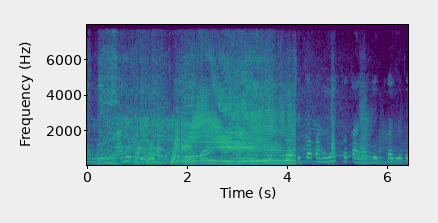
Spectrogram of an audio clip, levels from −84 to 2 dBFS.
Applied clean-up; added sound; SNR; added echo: none; Motorcycle; -5 dB; none.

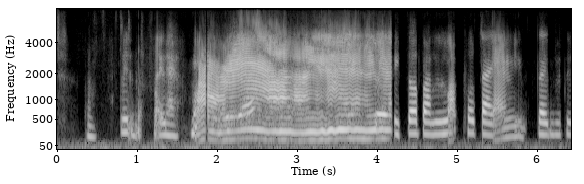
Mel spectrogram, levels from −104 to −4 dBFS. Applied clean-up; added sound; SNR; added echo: neural diffusion model UNIVERSE++.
